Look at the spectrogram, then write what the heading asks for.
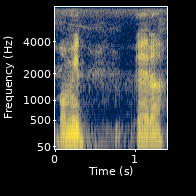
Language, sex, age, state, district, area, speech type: Odia, male, 18-30, Odisha, Nuapada, urban, spontaneous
